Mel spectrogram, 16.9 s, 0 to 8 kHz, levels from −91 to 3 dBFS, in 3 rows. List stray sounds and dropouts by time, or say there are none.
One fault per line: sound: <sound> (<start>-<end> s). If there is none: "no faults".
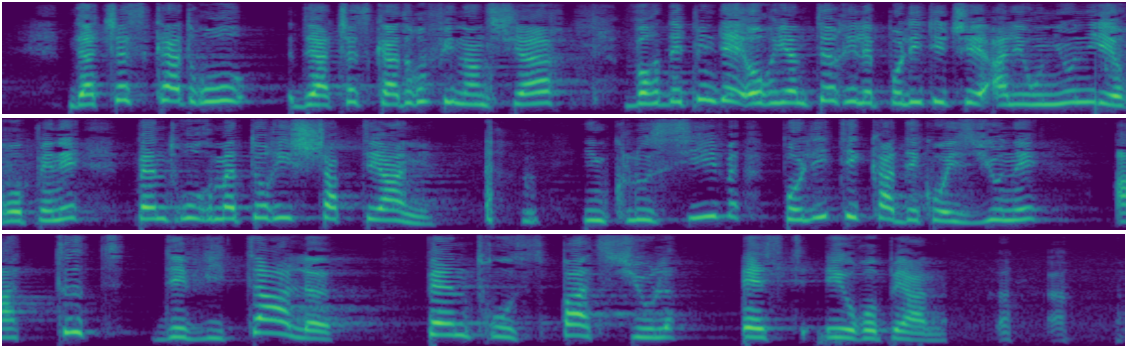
sound: cough (8.0-8.3 s)
sound: laugh (16.2-16.6 s)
